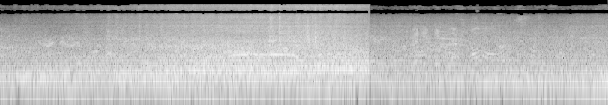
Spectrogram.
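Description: Riders scream in the distance on a roller coaster.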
